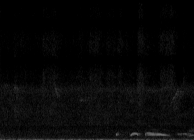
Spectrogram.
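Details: A tame zebra dove used as a decoy bird, hung in front of a house in the morning, gives a few soft, mid-pitched cooing notes near the end, the last ones longer and gently trilled, over a steady low rumble.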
